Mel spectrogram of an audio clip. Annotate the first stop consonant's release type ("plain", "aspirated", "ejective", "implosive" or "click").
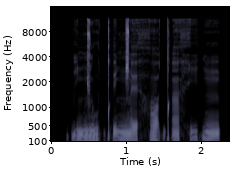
implosive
